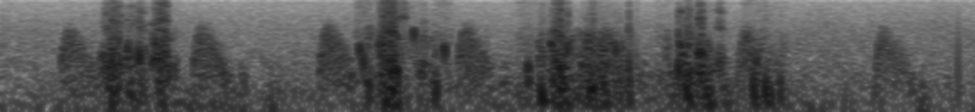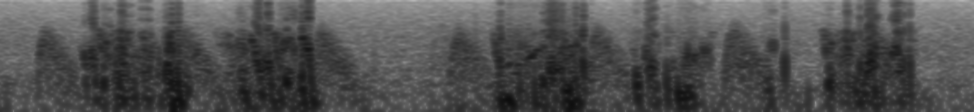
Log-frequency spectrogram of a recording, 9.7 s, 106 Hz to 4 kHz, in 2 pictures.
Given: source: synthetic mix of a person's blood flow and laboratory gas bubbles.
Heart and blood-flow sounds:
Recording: Doppler ultrasound of blood flow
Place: subclavian vein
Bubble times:
0.49-0.91 s: bubbles
1.77-2.26 s: bubbles
2.58-3.19 s: bubbles
3.27-3.65 s: bubbles
3.71-3.94 s: bubbles
5.27-5.90 s: bubbles
5.95-6.48 s: bubbles
7.33-7.87 s: bubbles
8.03-8.46 s: bubbles
8.68-8.84 s: bubbles
8.97-9.47 s: bubbles
From the record:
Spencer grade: 3 (all of the cardiac periods contain showers or single bubble signals, but not dominating or overriding the cardiac motion signals)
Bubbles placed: anywhere in the cardiac cycle

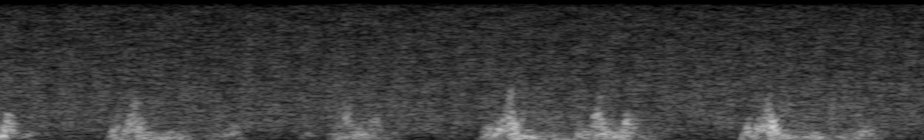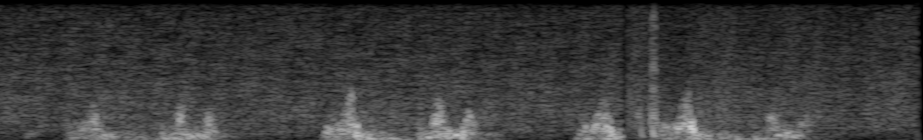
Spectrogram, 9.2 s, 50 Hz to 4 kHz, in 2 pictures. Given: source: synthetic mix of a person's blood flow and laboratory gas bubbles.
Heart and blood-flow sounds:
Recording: Doppler ultrasound of blood flow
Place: precordium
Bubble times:
7.81-7.97 s: bubbles
From the record:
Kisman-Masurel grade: 111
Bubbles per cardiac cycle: 1 to 2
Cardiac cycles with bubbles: 1 to 10%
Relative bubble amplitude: barely perceptible (0.100 to 0.250)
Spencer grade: 1 (occasional bubble signal discernible with the cardiac motion signal, with majority of cardiac periods free of bubbles)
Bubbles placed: anywhere in the cardiac cycle

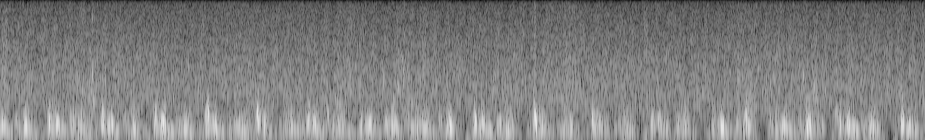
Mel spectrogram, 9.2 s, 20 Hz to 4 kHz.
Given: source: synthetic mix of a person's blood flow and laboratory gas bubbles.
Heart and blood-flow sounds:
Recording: Doppler ultrasound of blood flow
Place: precordium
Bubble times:
0.67-1.12 s: bubbles
3.14-3.33 s: bubbles
3.40-3.44 s: bubbles
3.81-3.87 s: bubbles
3.93-4.19 s: bubbles
7.36-7.62 s: bubbles
7.68-7.75 s: bubbles
8.01-8.28 s: bubbles
8.33-8.41 s: bubbles
From the record:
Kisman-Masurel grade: 221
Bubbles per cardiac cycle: several, 3 to 8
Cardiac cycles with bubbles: 10 to 50%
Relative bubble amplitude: barely perceptible (0.100 to 0.250)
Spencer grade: 2 (many but less than half of the cardiac periods contain bubble signals, singularly or in groups)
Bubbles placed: anywhere in the cardiac cycle

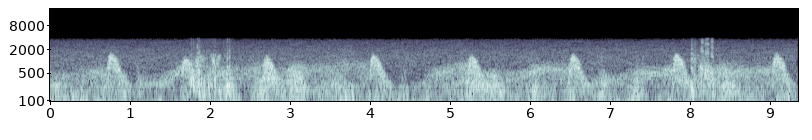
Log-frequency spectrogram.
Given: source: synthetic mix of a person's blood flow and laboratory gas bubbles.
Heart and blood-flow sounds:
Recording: Doppler ultrasound of blood flow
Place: subclavian vein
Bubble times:
1.62-2.30 s: bubbles
7.98-8.34 s: bubbles
From the record:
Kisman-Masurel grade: 222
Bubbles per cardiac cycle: several, 3 to 8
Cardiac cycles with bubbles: 10 to 50%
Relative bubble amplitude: moderate (0.250 to 0.450)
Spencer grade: 2 (many but less than half of the cardiac periods contain bubble signals, singularly or in groups)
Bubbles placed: anywhere in the cardiac cycle

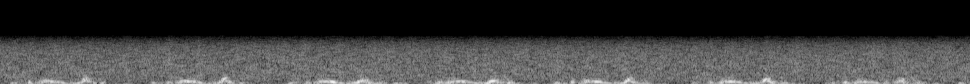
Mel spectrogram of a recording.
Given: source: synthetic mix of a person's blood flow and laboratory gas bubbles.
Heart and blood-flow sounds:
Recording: Doppler ultrasound of blood flow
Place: precordium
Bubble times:
no bubbles
From the record:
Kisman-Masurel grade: 000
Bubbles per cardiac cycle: 0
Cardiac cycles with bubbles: 0%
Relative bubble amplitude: no bubbles discernible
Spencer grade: 0 (complete lack of bubble signals)

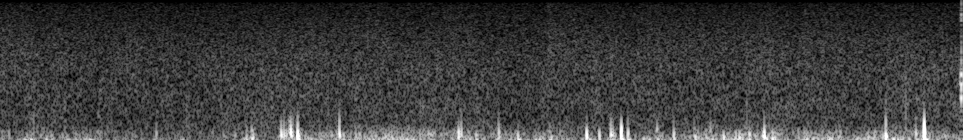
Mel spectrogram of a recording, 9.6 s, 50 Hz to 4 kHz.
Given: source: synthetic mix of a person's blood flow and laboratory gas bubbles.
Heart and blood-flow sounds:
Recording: Doppler ultrasound of blood flow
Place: subclavian vein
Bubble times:
9.61-9.64 s: bubbles
From the record:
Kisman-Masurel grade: 213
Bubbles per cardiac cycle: several, 3 to 8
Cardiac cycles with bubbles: 1 to 10%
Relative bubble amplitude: loud (0.450 to 0.775)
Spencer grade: 1 (occasional bubble signal discernible with the cardiac motion signal, with majority of cardiac periods free of bubbles)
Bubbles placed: anywhere in the cardiac cycle

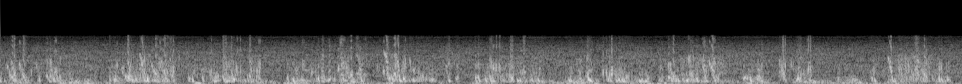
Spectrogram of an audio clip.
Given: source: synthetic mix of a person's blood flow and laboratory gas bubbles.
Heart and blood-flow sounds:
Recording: Doppler ultrasound of blood flow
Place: precordium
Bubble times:
0.00-0.64 s: bubbles
0.85-1.00 s: bubbles
1.09-1.82 s: bubbles
1.84-2.65 s: bubbles
2.85-3.69 s: bubbles
3.76-4.39 s: bubbles
4.44-4.62 s: bubbles
4.72-5.46 s: bubbles
5.66-6.52 s: bubbles
6.58-7.31 s: bubbles
7.41-7.68 s: bubbles
7.75-8.16 s: bubbles
8.67-8.81 s: bubbles
8.85-9.53 s: bubbles
From the record:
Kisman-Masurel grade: 444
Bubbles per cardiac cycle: continuous sound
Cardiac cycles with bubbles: 100%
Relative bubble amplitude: maximal (0.775 to 0.999)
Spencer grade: 4 (maximum detectable bubble signal sounding continuously throughout systole and diastole of every cardiac period, and overriding the amplitude of the normal cardiac signals)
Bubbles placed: anywhere in the cardiac cycle

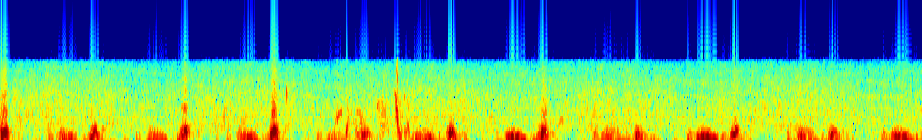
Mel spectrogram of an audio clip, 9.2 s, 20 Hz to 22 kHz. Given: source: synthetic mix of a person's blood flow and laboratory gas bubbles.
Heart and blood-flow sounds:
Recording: Doppler ultrasound of blood flow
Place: precordium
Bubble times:
2.85-2.90 s: bubbles
3.33-3.66 s: bubbles
3.76-4.10 s: bubbles
From the record:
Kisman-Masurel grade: 221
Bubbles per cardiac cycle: several, 3 to 8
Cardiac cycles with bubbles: 10 to 50%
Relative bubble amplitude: barely perceptible (0.100 to 0.250)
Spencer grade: 2 (many but less than half of the cardiac periods contain bubble signals, singularly or in groups)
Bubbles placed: only in the low amplitude regions of the cardiac cycle

